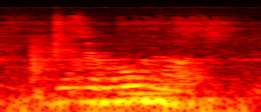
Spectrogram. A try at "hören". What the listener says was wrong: Hören. It's not horen. If it's horen, then there's no umlaut.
